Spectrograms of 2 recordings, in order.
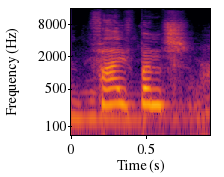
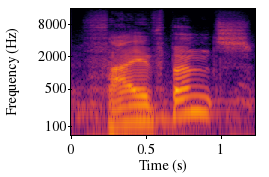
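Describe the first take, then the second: First: Very high, loud eager bid; excited cry. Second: Slow, raised, rising question; auctioneer's incredulous repeat. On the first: Paddington bidding for the marmalade stand, crying excitedly. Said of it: "cried Paddington excitedly". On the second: Auctioneer repeating Paddington's tiny bid, questioning slowly. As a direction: draw it out in disbelief. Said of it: "repeated the auctioneer". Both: A narrator's reading.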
